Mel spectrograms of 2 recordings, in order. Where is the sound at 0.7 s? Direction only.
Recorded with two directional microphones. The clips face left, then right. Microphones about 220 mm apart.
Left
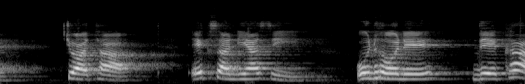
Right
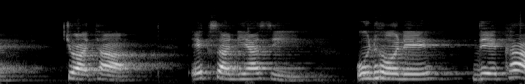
20° left (ahead or behind).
